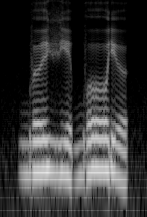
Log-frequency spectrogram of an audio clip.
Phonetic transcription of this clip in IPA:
b ɵ ɪ̯ vʲ e b o ɾʲ ɵ

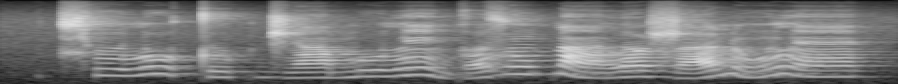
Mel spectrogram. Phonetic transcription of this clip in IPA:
t͡ɕʰ ɯ˧ l u˥˩ t ɯ˩ p d͡ʒ ã˩ m u˧ l ẽ˥˩ ɡ ʌ˩˥ z ũ˥ p ɽ ã˩ l ʌ˧ ʐ a˩˥ ɳ ũ˩˥ l ɛ̃˧

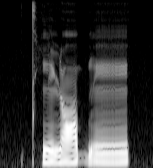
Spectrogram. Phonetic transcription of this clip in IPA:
t̪ʰ ĩ ɳ ɒ b ẽ

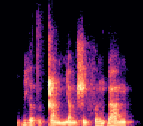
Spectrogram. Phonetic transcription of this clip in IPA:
ɓ i˧ ə̯ t̪ ə˨˩ k̚ ʈ a˨˩ n ɲ a˨˩ m ʂ i˨˩˨ f ə˧˥ ŋ ɗ a˧ ŋ

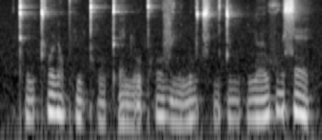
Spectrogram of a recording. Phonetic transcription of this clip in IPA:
kʰ ɪ˨ n tʰ o˦ ɳ ɔ˨ pʰ y˨ ɳ kʰ o˨ kʼ ɛ˨ n ɳ o̰˨˦ kʰ o˦ v ɪː˨ n u˦ t͡sʰ i˨ t u˦ | n œː˨˦ xʷ ɪː˦ s ɛ˦˨

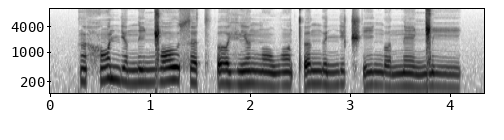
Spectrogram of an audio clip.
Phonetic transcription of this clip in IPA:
k ə̃ h ɔ̃ nʲ ɤ n i ŋ͡ǁ ɔ u̯ s ə t͡sʼ ɤ vʲ ə̃ ŋ ɔ̃ w ɔ̃ tʼ ə ŋ ɨ nʲ ɨ t͡ʃʼ i ŋ ɤ n ẽ ŋ͡ǁ i

